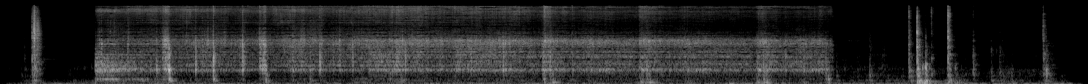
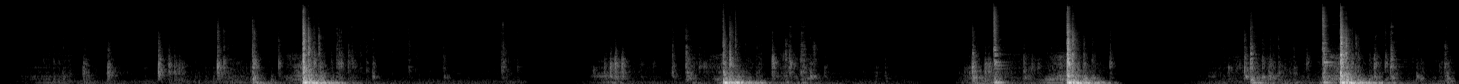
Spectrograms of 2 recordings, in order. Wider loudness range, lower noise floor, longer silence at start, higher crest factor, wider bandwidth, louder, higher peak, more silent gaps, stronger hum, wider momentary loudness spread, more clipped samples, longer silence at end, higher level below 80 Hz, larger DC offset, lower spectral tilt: second, 5 LU vs 8 LU; second, -51 dBFS vs -64 dBFS; second, 0.3 s vs 1.05 s; about the same, 30 dB vs 30 dB; about the same, 16.5 kHz vs 16.5 kHz; second, -29 LUFS vs -26 LUFS; about the same, -2 dBFS vs 0 dBFS; second, none vs 5.30-5.71 s, 9.25-9.54 s, 11.26-11.81 s; neither; second, 9 LU vs 27 LU; neither; about the same, 0.15 s vs 0.1 s; second, -50 dBFS vs -34 dBFS; neither; second, -2 dB/octave vs -5.5 dB/octave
